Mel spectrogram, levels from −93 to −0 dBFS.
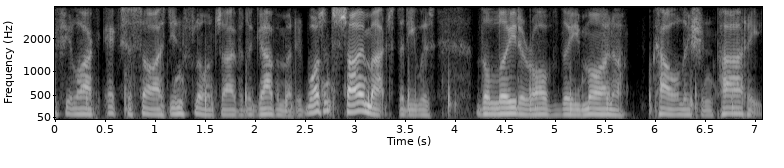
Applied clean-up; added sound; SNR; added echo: neural mask model Resemble Enhance denoiser.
